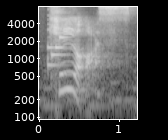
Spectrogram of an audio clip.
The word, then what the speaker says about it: chaos: 就可以用 genre 这个字。Chaos， OK， ch 呢其实有三种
